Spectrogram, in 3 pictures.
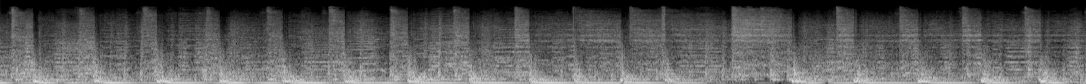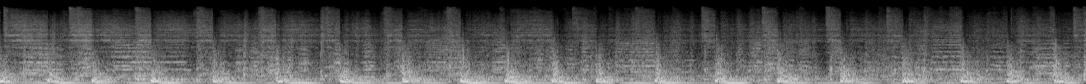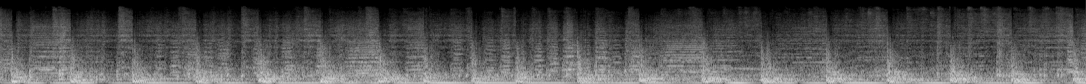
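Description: Bolivian street-parade brass band playing festival dance music, with bass drums, snare and cymbals keeping a steady beat. The low drums drop out briefly about seven seconds in.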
